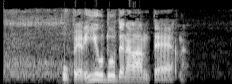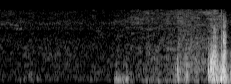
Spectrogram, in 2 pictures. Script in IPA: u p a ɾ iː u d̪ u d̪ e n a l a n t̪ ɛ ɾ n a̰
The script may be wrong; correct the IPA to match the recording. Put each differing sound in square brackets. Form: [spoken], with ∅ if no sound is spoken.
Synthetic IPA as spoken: u p [e] ɾ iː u d̪ u d̪ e n a l a n t̪ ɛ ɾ n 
